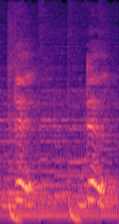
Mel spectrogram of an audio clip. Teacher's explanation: Bunyi D adalah bunyi apical veolar hambat bersuara. Karena saat kita membunyikan D, kita akan menghambat. Kemudian kita bersuara D.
